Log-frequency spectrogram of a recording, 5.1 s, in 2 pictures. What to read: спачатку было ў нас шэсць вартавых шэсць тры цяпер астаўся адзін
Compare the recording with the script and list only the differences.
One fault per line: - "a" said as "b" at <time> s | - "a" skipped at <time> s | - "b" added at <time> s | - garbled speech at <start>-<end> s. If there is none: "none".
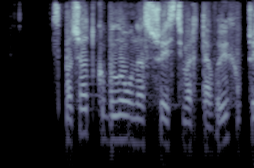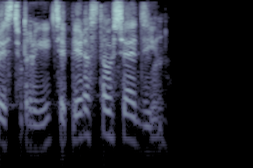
none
